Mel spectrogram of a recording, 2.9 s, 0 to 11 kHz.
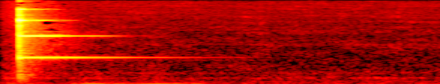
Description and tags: Bell ding
Bell sound created by tapping a metal fork against a wine glass. Recorded on Samsung Galaxy S3 using RecForge. Processed in audacity to remove noise and make it sound a little more like a bell.
bell, ding, dong, ring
